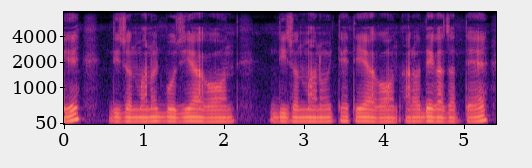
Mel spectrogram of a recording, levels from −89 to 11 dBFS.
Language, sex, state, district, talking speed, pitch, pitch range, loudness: Chakma, male, Tripura, Unakoti, 145 wpm, 105 Hz, 105-110 Hz, -19 LUFS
